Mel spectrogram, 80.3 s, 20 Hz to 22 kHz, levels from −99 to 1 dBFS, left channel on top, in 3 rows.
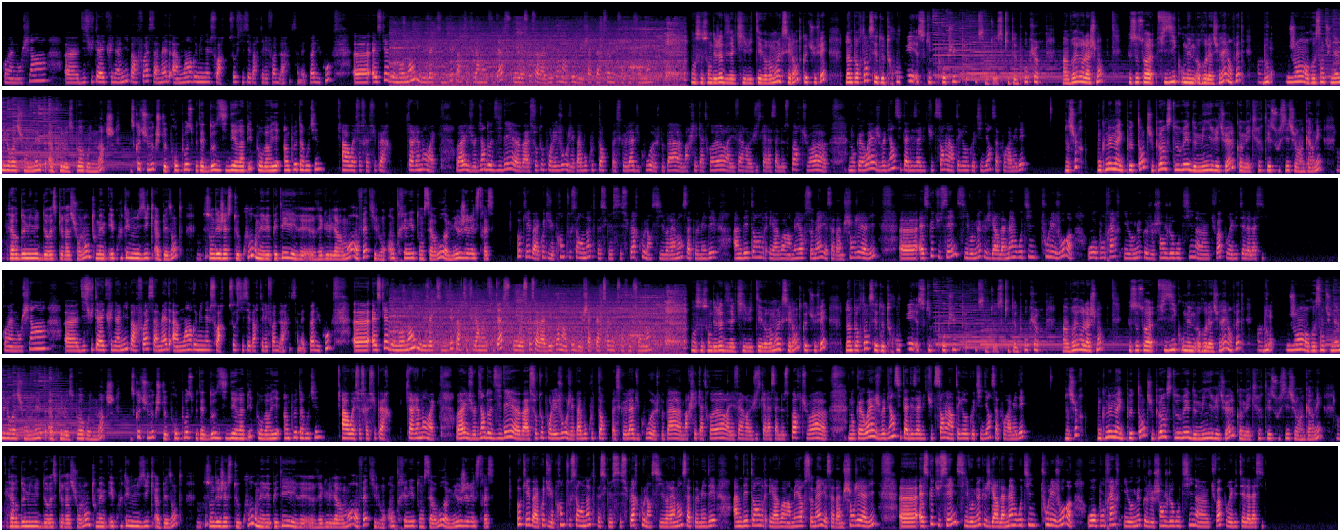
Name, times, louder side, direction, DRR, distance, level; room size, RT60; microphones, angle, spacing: voice 1, 0.0-13.0 25.1-25.2 33.5-34.5 34.9-47.2 53.6-53.7 57.4-57.6 63.8-78.8, right 5 dB, 70° right, 0.4 m, -34 dB
sound 1, 7.7-13.7, right 2 dB, 30° right, 1.2 m, -43 dB
voice 2, 13.8-24.8 25.2-25.4 25.7-29.0 29.4-33.2 48.0-48.3 48.7-53.4 53.6-57.0 57.6-63.3, left 2 dB, 15° left, 0.6 m, -31 dB
sound 2, 18.5-24.5 26.3-31.5, right 1 dB, 80° left, 0.9 m, -47 dB
2.4 x 2.2 x 3.4 m
head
